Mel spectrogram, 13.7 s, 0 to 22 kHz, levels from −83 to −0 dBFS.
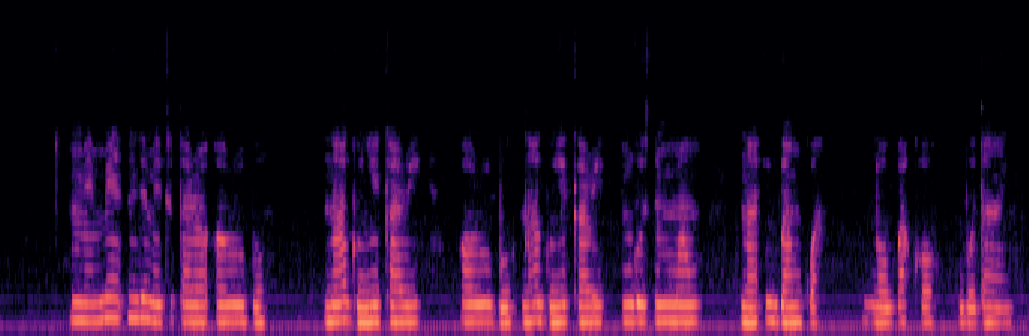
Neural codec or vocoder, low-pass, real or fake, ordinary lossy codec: none; 14.4 kHz; real; Opus, 32 kbps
